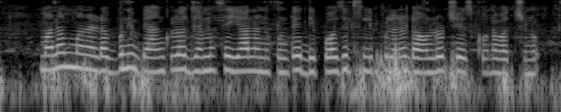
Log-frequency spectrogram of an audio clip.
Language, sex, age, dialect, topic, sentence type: Telugu, female, 25-30, Southern, banking, statement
